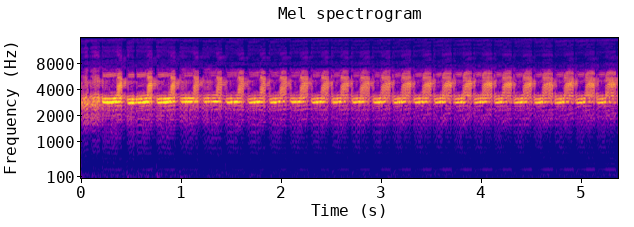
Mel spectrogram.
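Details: Cicada calling in a garden in the evening from a mango tree: loud metallic buzzing swelling and dipping in regular pulses, roughly two and a half per second.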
